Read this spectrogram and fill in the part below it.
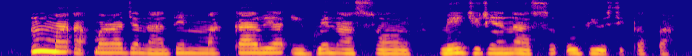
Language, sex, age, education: Igbo, female, 30-45, tertiary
